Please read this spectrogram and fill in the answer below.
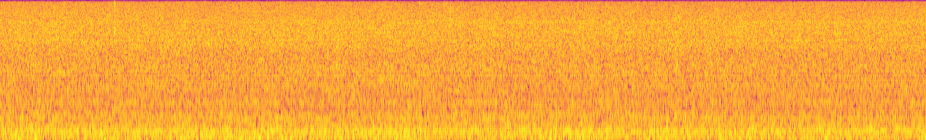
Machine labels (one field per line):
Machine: pump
